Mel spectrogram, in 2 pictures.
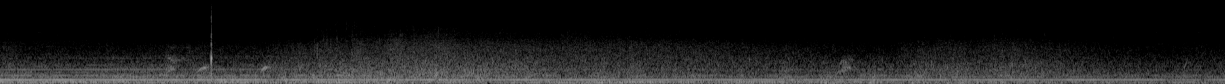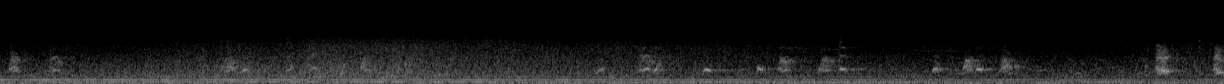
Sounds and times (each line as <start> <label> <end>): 0.0 fishing boat 24.4
0.0 sea 24.4
1.6 dogs barking 2.8
12.3 dogs barking 13.0
14.5 dogs barking 16.1
18.2 dogs barking 20.9
21.5 dogs barking 22.6
23.8 dogs barking 24.4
